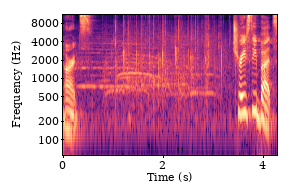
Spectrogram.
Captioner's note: applause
